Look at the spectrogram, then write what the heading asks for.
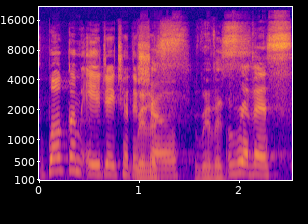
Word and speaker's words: Rivas: Rivas. Rivas. Yeah, there you go. Say it like you're from the West Side, girl.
